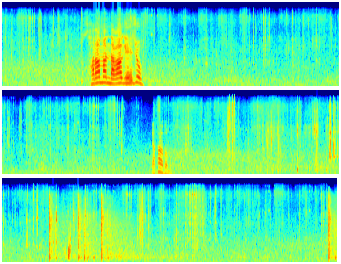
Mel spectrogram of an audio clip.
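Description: Footsteps crunch softly on grass and gravel.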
